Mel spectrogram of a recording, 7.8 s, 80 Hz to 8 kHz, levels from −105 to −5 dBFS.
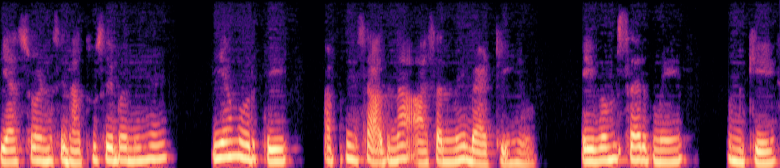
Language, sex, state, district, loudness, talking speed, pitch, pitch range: Hindi, female, Uttar Pradesh, Gorakhpur, -15 LUFS, 155 wpm, 170 Hz, 160-185 Hz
